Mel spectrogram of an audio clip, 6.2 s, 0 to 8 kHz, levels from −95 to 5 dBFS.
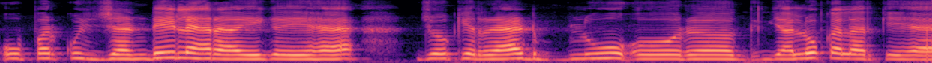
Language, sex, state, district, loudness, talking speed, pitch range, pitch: Hindi, female, Uttar Pradesh, Lalitpur, -16 LUFS, 135 wpm, 200-230 Hz, 210 Hz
